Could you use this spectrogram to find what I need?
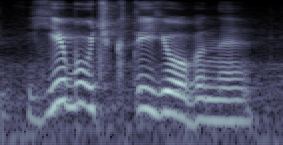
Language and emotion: Russian, angry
